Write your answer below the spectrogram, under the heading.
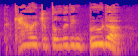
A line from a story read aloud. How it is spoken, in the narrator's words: whispered Christian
